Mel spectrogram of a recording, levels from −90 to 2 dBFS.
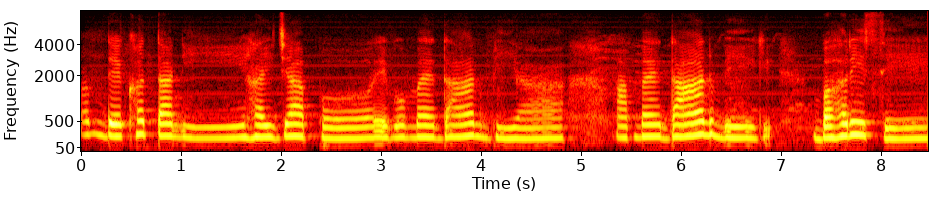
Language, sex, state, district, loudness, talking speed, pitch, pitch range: Bhojpuri, female, Uttar Pradesh, Ghazipur, -19 LUFS, 85 wpm, 205 Hz, 190-220 Hz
